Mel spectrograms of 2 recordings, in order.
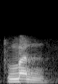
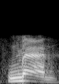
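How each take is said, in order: First: The vowel sounds like the u in cup. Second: The vowel sounds like the a in cat. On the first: The speaker calls it right. "It should be mun" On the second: The speaker calls it wrong. "as in the English word man, but that's not the proper pronunciation"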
